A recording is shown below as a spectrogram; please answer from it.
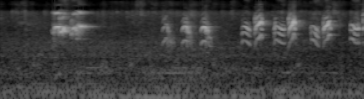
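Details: Rolling 'ngeroll' song of a caged Spot-throated Babbler in Bandung, Indonesia: a few clear whistles over a noisy background, then a quick chain of short high notes.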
